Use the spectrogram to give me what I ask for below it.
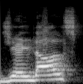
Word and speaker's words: Kjeldahl: ये आ रहा है यहां से, इसको बोलते हैं जेल्डाल्स ट्रैप। क्या बोलते हैं इसको? के साइलेंट है, जेल्डाल्स ट्रैप।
